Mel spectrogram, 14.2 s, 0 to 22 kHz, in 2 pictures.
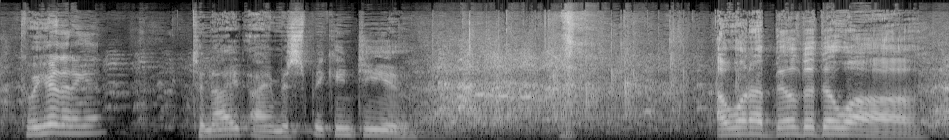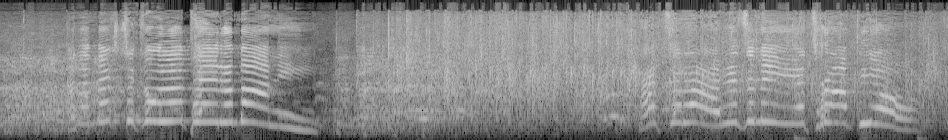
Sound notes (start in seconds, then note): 3.1 laughter and applause; 6.2 laughter; 9.7 cheers and applause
